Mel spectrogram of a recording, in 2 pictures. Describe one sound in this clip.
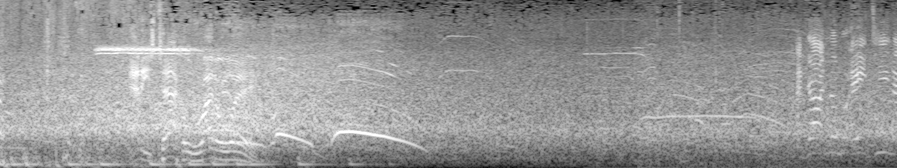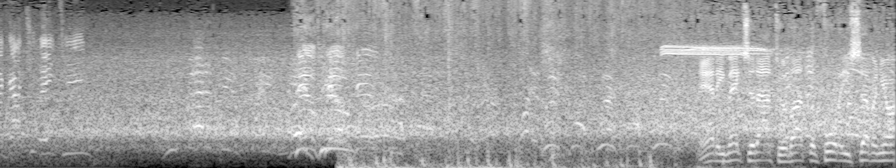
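Football players collide in tackles with dull thuds.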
